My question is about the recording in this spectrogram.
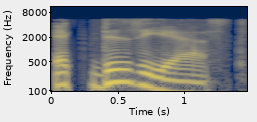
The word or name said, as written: ecdysiast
